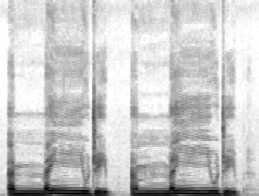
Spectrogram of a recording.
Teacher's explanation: يبقى أنا اديت النون حركتين غنة بس النون مش موجودة، دخلتها في الياء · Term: ادغام ناقص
